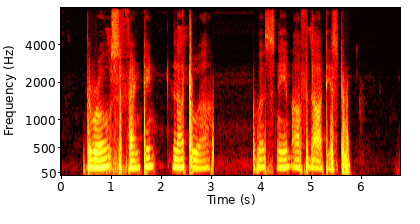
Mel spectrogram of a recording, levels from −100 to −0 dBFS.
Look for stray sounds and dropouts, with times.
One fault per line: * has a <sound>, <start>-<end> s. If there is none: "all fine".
all fine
